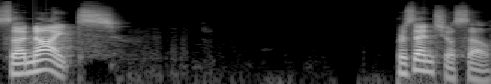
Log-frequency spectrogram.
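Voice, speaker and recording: A man shouts in a booming, put-on character voice of fairly high pitch, captured on a very clean recording with a silent background. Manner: shouting across a crowd, commanding.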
